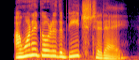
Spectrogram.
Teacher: The small words like to, the, and today are less stressed.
